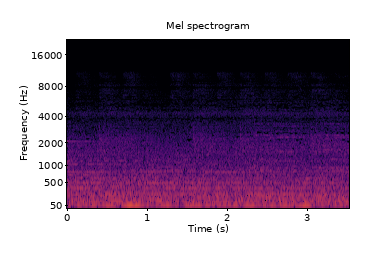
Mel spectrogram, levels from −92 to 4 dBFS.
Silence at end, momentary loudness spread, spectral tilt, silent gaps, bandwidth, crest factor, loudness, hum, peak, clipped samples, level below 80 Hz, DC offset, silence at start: 0 s; 2 LU; -7 dB/octave; none; 11.5 kHz; 12 dB; -47 LUFS; none; -32 dBFS; under 0.1%; -50 dBFS; under 0.1%; 0 s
